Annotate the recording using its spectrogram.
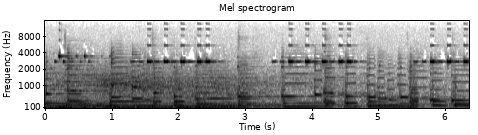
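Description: Apple AirTag playing its locate sound: short runs of quick, high beeps that repeat about every two seconds, starting about a second and a half in, over background guitar music.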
